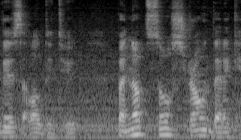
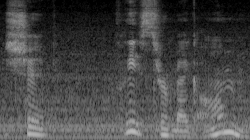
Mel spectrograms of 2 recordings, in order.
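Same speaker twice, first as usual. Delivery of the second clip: put-on baby talk, up high; 4 semitones higher, 4 dB quieter than usual. Sam asks the ship more nicely, voice up an octave like talking to a baby. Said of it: "his voice goes on an octave like he's talking to a baby".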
